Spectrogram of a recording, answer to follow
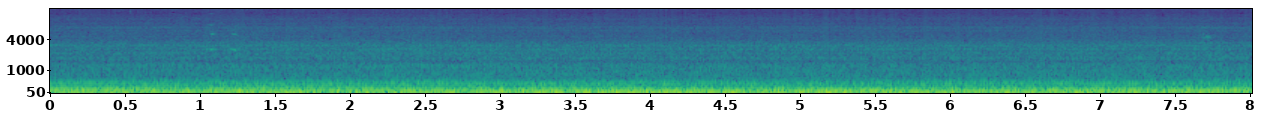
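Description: Steady low rumble inside a moving car's cabin: engine hum and road noise from the tyres at cruising speed.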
